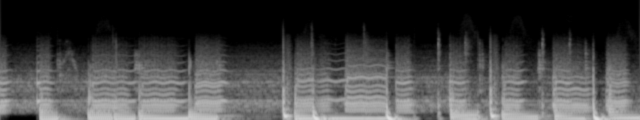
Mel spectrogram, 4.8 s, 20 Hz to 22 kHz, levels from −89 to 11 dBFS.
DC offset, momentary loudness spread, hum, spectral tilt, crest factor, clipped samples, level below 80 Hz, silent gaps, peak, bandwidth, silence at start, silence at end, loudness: under 0.1%; 6 LU; none; -11 dB/octave; 12 dB; under 0.1%; -16 dBFS; none; 0 dBFS; 5.2 kHz; 0 s; 0 s; -13 LUFS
